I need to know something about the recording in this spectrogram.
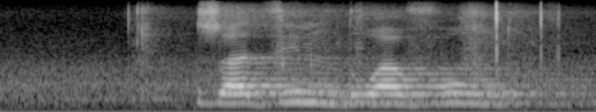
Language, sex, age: Venda, female, 18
